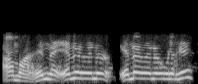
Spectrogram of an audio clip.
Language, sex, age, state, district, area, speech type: Tamil, male, 45-60, Tamil Nadu, Perambalur, urban, conversation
